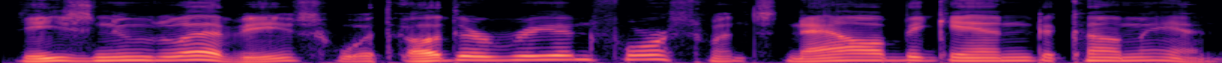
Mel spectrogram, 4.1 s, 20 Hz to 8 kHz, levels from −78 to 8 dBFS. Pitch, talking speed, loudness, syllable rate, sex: 145 Hz, 160 wpm, -18 LUFS, 4.6 syllables/s, male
